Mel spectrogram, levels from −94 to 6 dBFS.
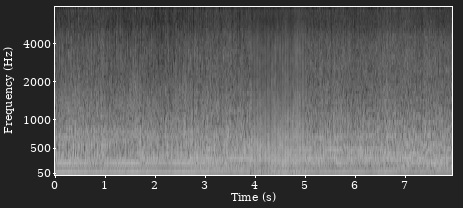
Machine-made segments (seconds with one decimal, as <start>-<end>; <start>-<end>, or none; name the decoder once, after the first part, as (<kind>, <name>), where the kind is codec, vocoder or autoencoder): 3.9-5.0 (vocoder, Vocos)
